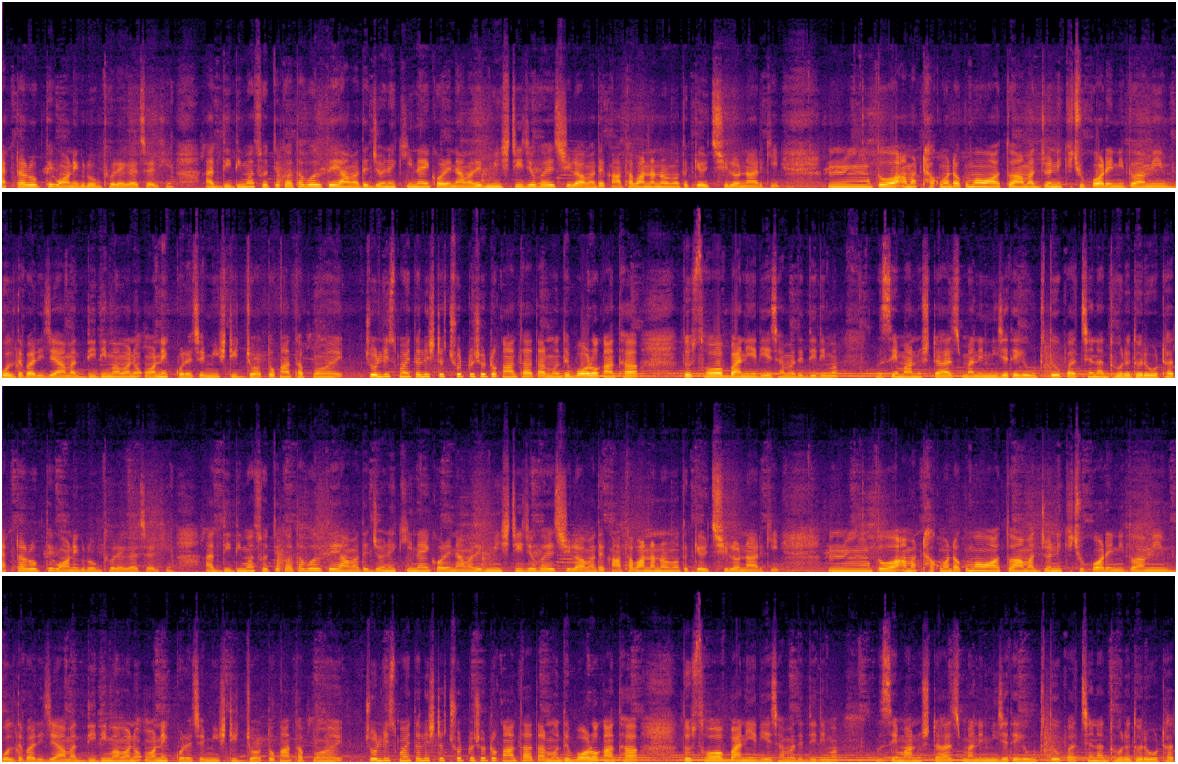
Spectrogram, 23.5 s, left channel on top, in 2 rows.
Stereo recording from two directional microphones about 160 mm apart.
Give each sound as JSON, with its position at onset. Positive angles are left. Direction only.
{"t": 0.0, "sound": "speech", "side_deg": 15}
